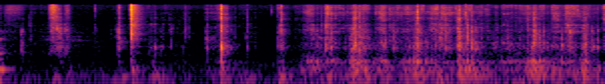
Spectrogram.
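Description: Hand-cranked kids' zebra pencil sharpener: a few sharp clicks in the first two seconds as the thick coloured pencil is set in it, then a steady rattling, grinding crank from about three seconds in. It doesn't seem to sharpen the thick pencil, which she puts down to the sharpener treating it as sharp enough.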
